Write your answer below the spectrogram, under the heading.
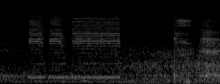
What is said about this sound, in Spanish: hablando, hablando de Tijuana, ¿no? Porque pues a mí me llegó a pasar varias veces, ¿no? Que se detiene el pinche taxi y nunca falta el carro de atrás. Que le pita, güey.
